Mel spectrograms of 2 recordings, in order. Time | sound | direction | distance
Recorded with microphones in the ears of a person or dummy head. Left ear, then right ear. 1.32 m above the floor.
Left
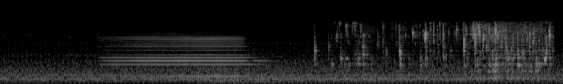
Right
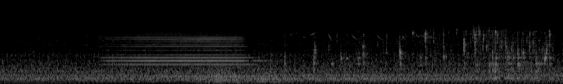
1.0 | a violin | 25° left (ahead or behind) | ?
3.1 | dripping | 85° left | ?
